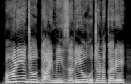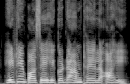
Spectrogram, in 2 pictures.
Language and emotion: Sindhi, neutral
